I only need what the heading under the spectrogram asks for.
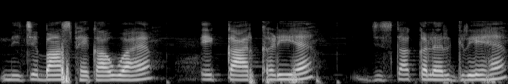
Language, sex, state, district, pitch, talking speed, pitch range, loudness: Hindi, female, Jharkhand, Deoghar, 220 Hz, 155 wpm, 210-230 Hz, -17 LUFS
